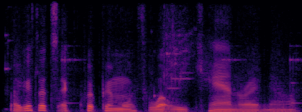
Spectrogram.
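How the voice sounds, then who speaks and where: A man's voice: lowish voice, moderate pace, darkish tone, a little hiss or hum. A man chatting casually as he streams a game, thinking aloud to himself. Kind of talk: casual muttering livestream gameplay chat.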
